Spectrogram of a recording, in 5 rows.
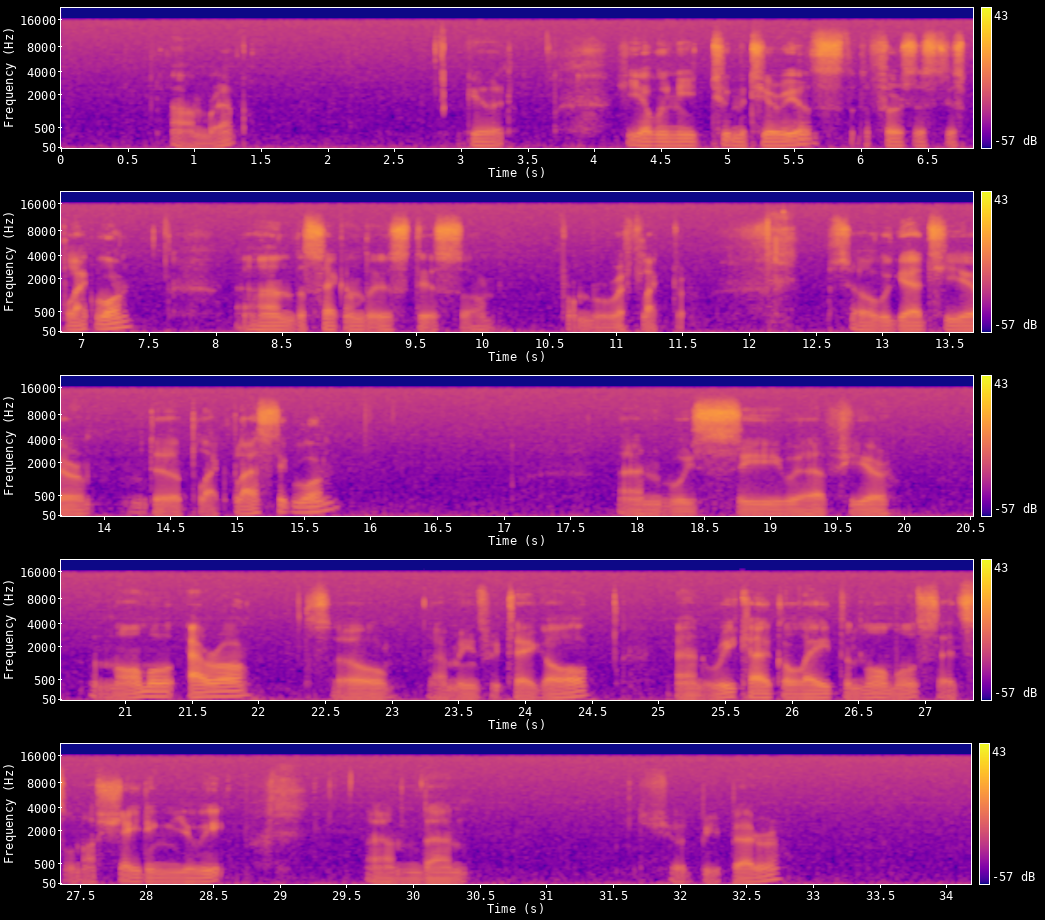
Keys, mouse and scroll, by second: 0.8 u, 2.3 Tab, 5.7 KP_1, 22.4 Tab, 23.5 a, 23.8 a, 29.4 Tab.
